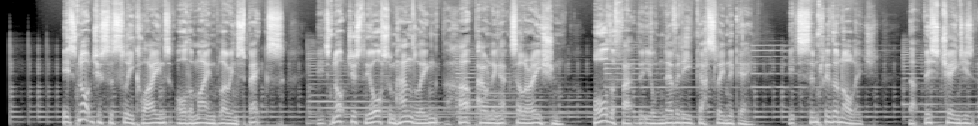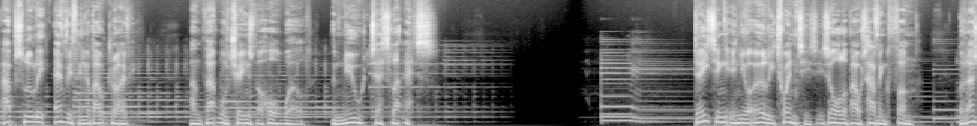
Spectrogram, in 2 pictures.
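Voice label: English British, male, commercial; voice demos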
